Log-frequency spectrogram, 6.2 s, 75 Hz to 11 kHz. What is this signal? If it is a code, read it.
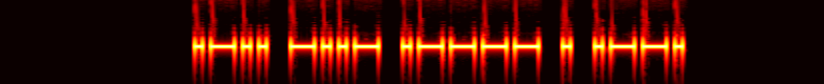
Morse code, heard as a keyed tone, about 20 wpm, 700 Hz. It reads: LX1EP
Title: DXCC-100 Call Signs - 5 Characters - 20wpm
